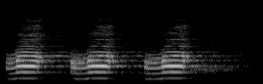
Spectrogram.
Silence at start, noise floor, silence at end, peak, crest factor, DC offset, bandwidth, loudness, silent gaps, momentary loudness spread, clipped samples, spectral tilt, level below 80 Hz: 0.05 s; -59 dBFS; 0.6 s; -14 dBFS; 14 dB; under 0.1%; 11.5 kHz; -26 LUFS; none; 14 LU; under 0.1%; 0.5 dB/octave; -90 dBFS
